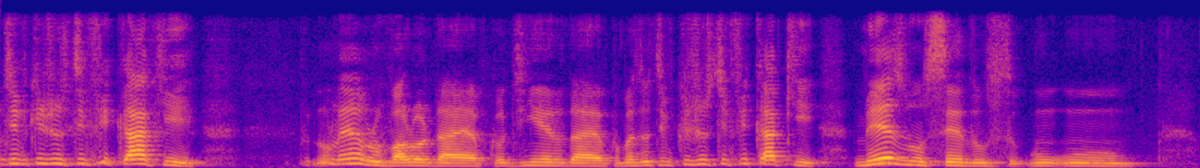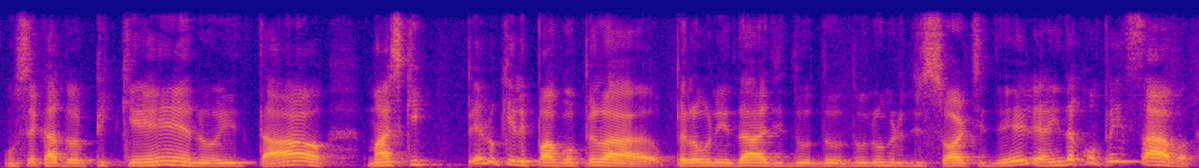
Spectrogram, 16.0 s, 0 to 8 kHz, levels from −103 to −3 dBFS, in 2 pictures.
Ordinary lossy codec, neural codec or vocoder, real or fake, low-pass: none; none; real; 7.2 kHz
